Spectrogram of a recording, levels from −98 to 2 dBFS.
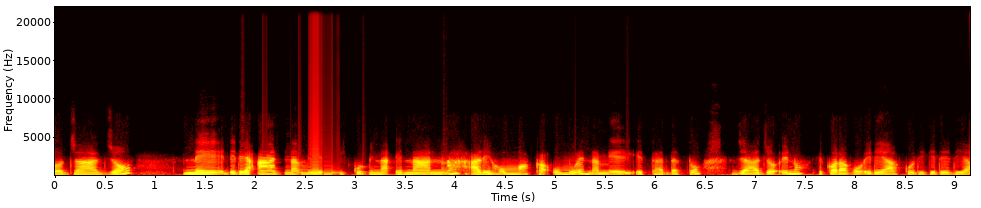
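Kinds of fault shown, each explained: Repeated packet loss (robotic sound): From 1.73 to 3.16 s, eight separate holes open in the stream, the longest 81 ms, and each is bridged by extending the preceding sound before the next hole arrives. About a quarter of that stretch is patched material. A second run from 4.61 to 5.76 s has seven shorter gaps, none over 40 ms, ending just before "ĩtandatũ njanjo ĩno ĩkoragwo". Both stretches come across as choppy speech with pieces dropped.
Robotic sound from repeated short buffers: Between 2.55 and 2.86 s the speech collapses into a rigid buzz at 100 Hz, which corresponds to a 10 ms segment being looped. Roughly two thirds of this stretch is repetition rather than new audio, while the rough shape of the syllables still comes through. This is likely audio arriving too infrequently, with the playout filling the time by recycling the last short block.
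Short concealed packet loss: At about 3.84 s roughly 20 ms of audio failed to reach the decoder in time. The receiver synthesised a short continuation of the preceding sound and then crossfaded back into the real signal. The result is a brief smear or wobble lasting only a few hundredths of a second. It leads directly into the larger dropout that follows.
Burst of packet loss: Immediately afterwards, from 3.88 to 3.95 s, about 40 ms of consecutive audio is lost. The receiver carries the last sound forward for around 47 ms, letting it decay as the gap runs on, so a held buzz or fading hiss stands in for the missing material. When the signal returns, playback jumps ahead and the content in between is simply absent.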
